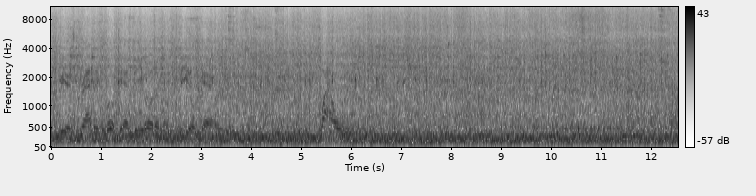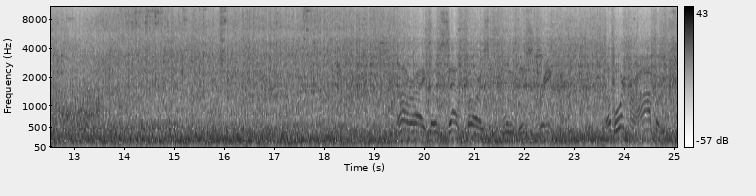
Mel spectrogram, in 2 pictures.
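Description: Train wheels squeal on the rails now and then.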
